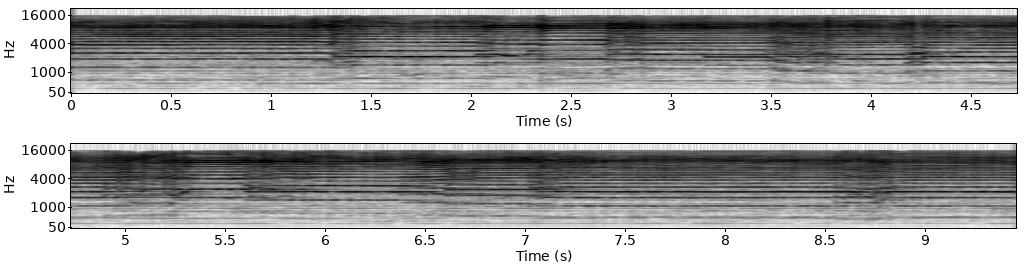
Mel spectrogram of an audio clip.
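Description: A group of Great Highland bagpipes playing a tune together, the melody changing note over steady drones.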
